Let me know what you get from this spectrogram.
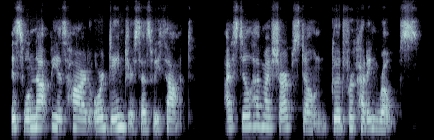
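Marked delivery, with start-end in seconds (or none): none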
